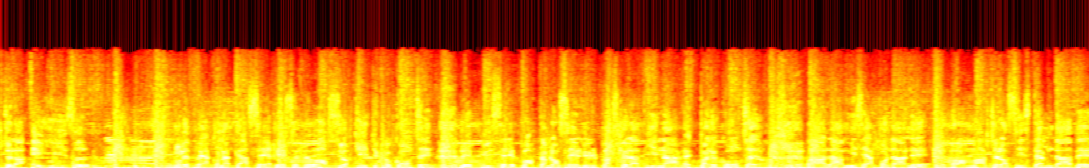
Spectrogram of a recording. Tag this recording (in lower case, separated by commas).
music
